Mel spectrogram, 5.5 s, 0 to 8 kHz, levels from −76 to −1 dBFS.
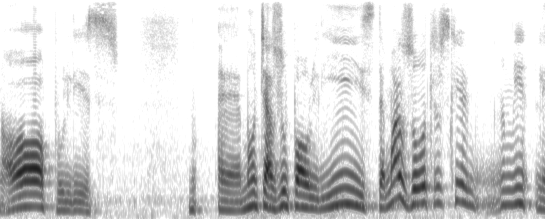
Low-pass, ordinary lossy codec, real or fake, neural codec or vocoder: none; none; real; none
